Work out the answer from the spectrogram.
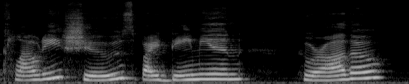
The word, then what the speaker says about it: Jurado: It's called Cloudy Shoes by Damien Jurado, I think is how you say it. It's Jurado. Um, and so there's a couple of messages that I got with that energy.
